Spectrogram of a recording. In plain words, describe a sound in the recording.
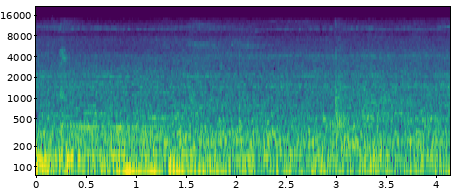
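A car door slides and thuds shut.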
